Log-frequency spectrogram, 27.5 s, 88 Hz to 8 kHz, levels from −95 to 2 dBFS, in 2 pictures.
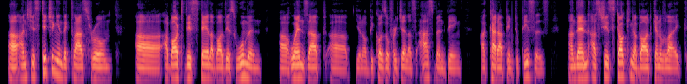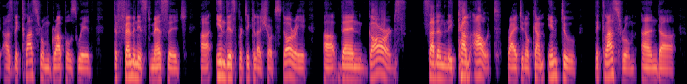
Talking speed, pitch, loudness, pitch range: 155 wpm, 110 Hz, -24 LUFS, 105-125 Hz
